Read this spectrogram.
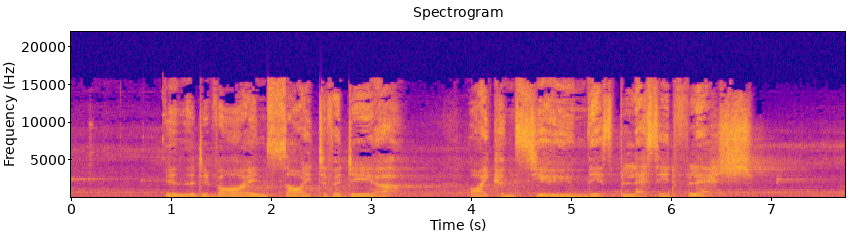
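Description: A man speaks slowly in a deep, solemn voice.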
